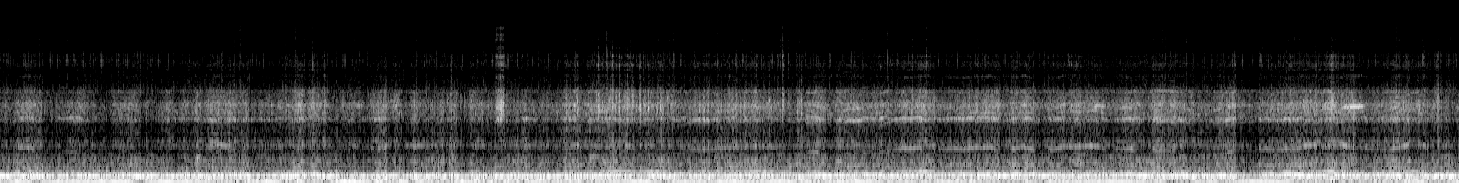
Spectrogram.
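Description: Rally car engine heard from inside the cabin, running hard at speed, its note rising and falling with throttle and gear changes between third and fourth.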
